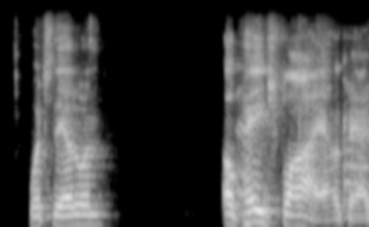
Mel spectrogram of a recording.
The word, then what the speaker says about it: PageFly: Mark put in there, excuse me, that Shopify apps, Pagely is free. So there you go. There's some landing pages. What's the other one? Oh, Pagefly.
